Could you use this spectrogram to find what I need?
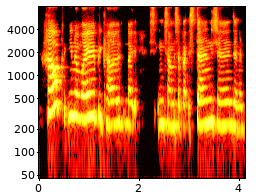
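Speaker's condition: Deafness, profound, severe; speech therapy for speaking and listening in deaf and hard of hearing program

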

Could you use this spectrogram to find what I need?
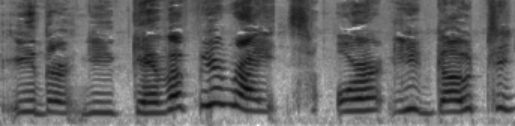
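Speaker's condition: Cerebral palsy; born addicted

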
